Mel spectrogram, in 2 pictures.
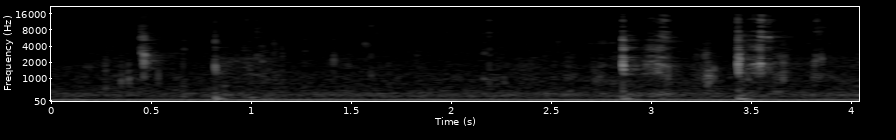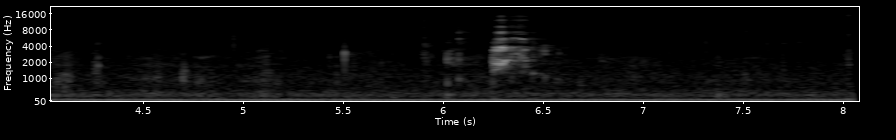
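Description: Close-miked chewing and mouth smacking on steak and vegetables, heard as scattered short sharp clicks, with the loudest about six seconds in, over a faint steady low hum.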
